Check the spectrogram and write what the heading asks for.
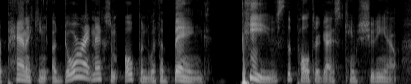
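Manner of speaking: ordinary delivery, nothing marked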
